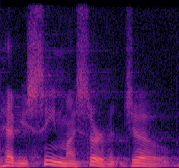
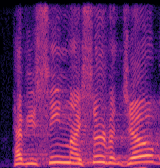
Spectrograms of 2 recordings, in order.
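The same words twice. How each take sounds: First: Said in the usual way. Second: Much louder and higher, bragging; proud booming boast. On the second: Acted. God bragging to the devil about Job, booming. God's line quoted twice.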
